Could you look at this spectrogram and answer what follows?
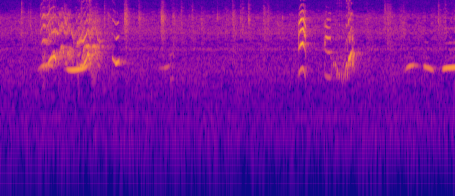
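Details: Pet cockatiel, described as talking, produces loud burred chirps and rising whistled notes in two bursts, followed by softer short whistles toward the end.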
